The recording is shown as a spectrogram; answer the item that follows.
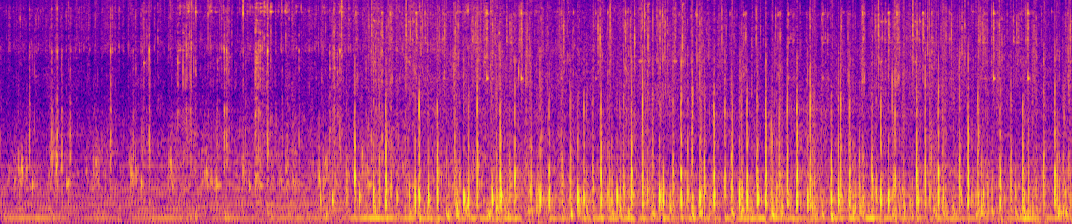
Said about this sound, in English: All day driving in the carriage. The country gets wilder as we go.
